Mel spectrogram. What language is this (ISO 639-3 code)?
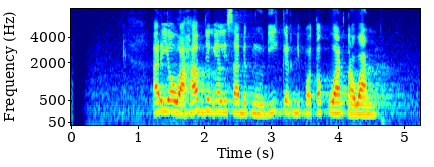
sun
